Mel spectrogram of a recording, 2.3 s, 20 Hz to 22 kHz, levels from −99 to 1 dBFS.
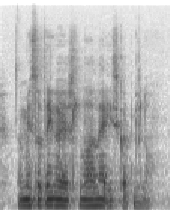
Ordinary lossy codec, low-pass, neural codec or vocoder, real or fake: none; 19.8 kHz; vocoder, 44.1 kHz, 128 mel bands every 512 samples, BigVGAN v2; fake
